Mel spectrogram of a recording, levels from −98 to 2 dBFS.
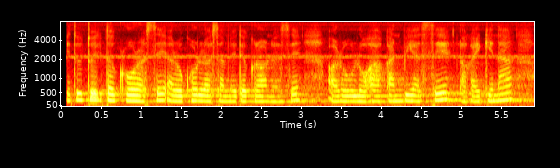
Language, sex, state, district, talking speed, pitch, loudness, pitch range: Nagamese, female, Nagaland, Dimapur, 195 wpm, 205 Hz, -16 LUFS, 190-220 Hz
